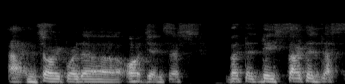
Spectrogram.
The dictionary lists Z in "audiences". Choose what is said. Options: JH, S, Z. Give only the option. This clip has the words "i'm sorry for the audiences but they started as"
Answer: S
